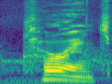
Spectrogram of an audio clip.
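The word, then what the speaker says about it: QRNT: So check out the current, that's pronounced current, but spelled Q R N T and it's from my good friends and our new partner, Kayla.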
